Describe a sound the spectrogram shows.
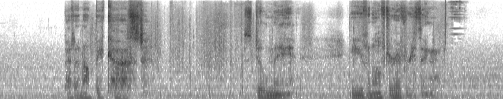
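A young man talks calmly and close to a microphone, in short bursts.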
